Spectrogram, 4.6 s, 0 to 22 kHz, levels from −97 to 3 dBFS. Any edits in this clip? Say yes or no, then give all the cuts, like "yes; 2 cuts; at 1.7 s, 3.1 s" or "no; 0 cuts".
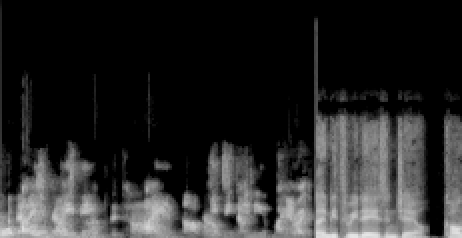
no; 0 cuts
